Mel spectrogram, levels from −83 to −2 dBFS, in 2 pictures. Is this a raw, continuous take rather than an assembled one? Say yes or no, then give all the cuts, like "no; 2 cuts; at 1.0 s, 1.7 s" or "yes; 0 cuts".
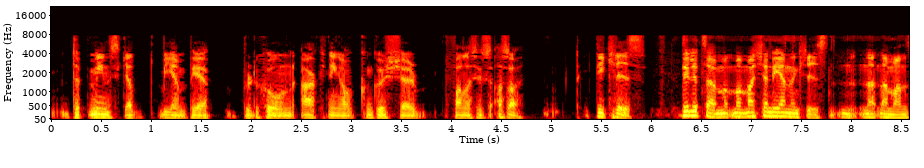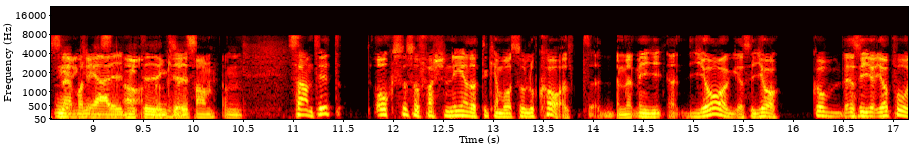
no; 2 cuts; at 10.0 s, 14.2 s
